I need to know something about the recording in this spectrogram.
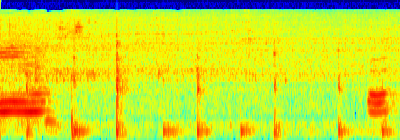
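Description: A voice trails off, then comes a run of quick, light clicks, about four or five a second and unevenly spaced, with a brief spoken word at the very end.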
